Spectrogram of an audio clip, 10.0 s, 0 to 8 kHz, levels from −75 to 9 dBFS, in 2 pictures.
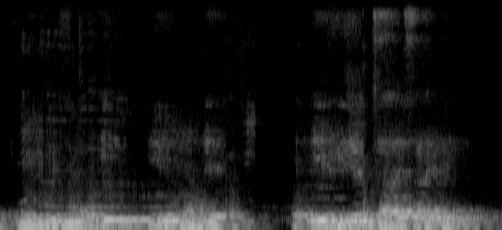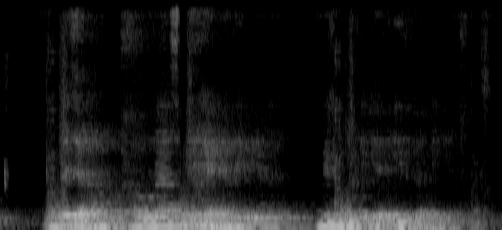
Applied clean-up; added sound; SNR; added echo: neural separator model SepFormer DNS4.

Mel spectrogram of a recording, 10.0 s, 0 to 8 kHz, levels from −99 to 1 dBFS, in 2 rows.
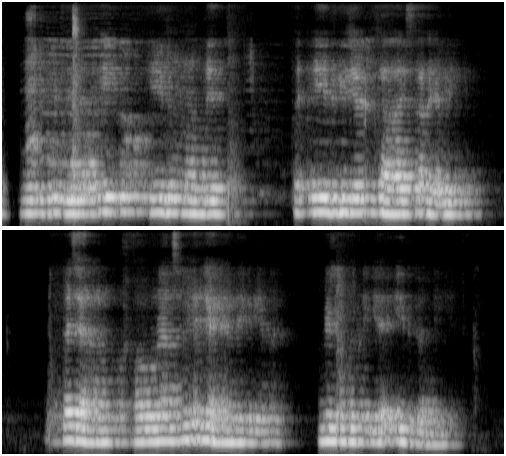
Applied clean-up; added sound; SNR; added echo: neural mask model DeepFilterNet 3.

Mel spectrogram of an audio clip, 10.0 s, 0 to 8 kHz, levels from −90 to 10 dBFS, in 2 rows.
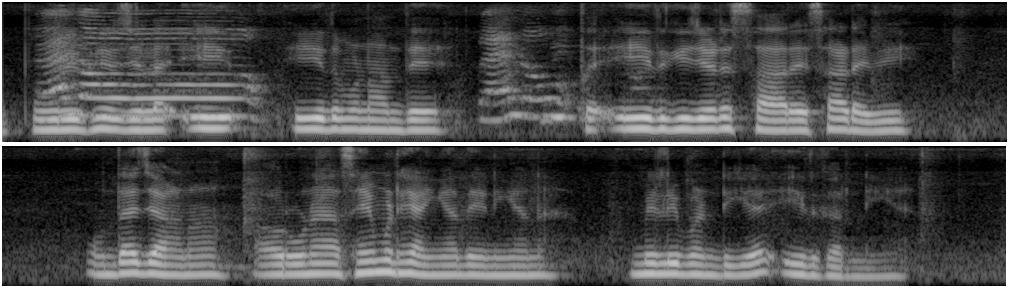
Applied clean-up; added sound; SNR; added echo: none; none; none; none.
